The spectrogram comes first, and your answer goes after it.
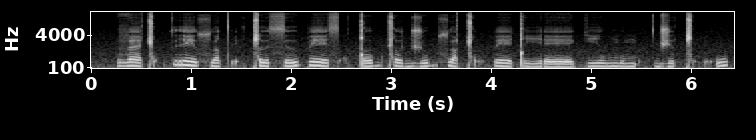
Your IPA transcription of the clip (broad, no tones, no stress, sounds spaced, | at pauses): v æː ǁ o̰ k r eː sʷ ɑ t ɾ ḛ ǁ ɯ s ɯ p eː s æ̰ ǃ o b ǁ o d͡ʒ u b sʷ ɑ ǁ o̰ p eː ǃ iː ɾ eː k iː w m u m o̰ t d͡ʒ ɯ ǁ ḛ w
